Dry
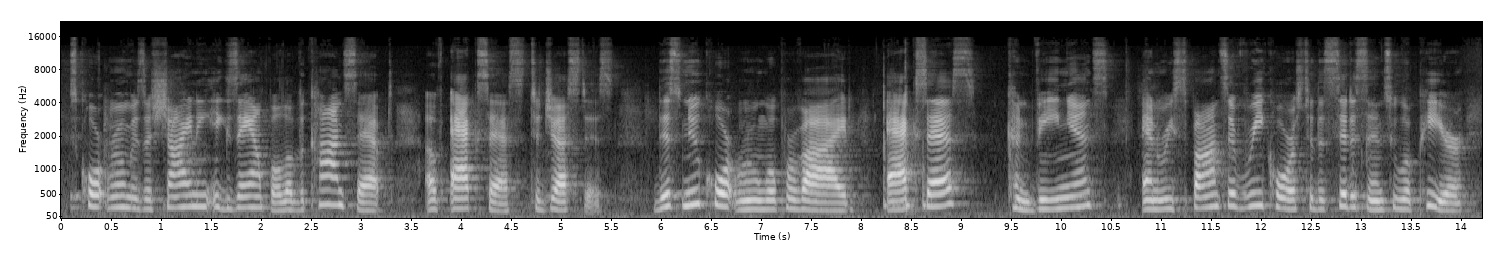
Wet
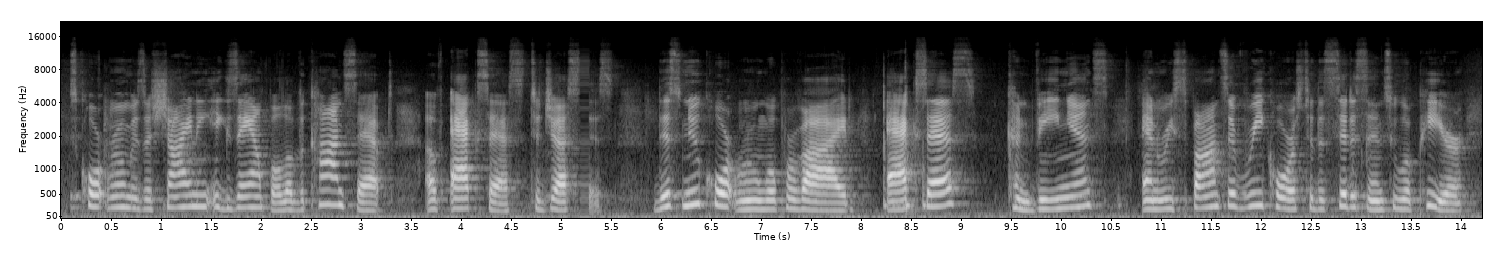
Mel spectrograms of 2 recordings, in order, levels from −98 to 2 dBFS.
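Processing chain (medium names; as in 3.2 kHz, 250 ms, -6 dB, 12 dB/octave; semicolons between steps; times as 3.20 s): low-pass 6.8 kHz 12 dB/octave; bass shelf 65 Hz +11 dB; buffer glitch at 5.19 s, samples 512, times 7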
